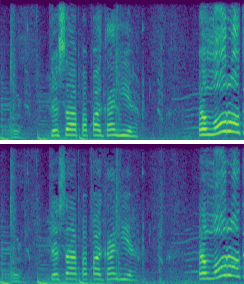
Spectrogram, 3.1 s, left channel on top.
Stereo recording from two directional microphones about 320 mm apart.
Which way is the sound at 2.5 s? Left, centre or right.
Centre.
